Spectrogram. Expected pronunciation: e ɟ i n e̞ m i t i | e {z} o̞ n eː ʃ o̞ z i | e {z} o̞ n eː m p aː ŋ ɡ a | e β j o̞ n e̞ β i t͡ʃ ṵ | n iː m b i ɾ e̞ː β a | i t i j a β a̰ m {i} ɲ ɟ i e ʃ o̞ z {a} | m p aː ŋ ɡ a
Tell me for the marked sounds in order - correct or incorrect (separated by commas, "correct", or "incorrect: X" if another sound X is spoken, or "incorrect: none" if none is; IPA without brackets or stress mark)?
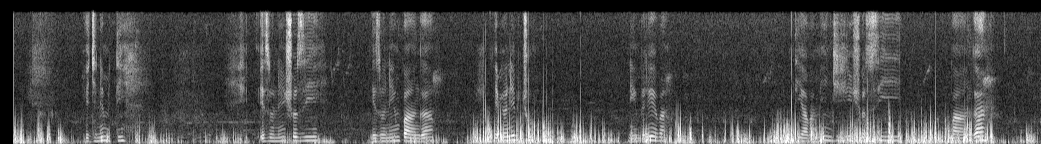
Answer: correct, correct, incorrect: iː, incorrect: i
